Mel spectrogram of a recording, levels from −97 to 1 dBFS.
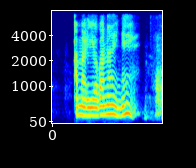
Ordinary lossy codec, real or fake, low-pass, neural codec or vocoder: none; fake; 7.2 kHz; codec, 16 kHz, 4 kbps, FreqCodec, smaller model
